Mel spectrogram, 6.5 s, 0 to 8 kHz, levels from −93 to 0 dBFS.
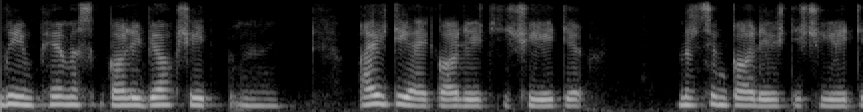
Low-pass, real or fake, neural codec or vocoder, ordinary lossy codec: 7.2 kHz; fake; codec, 16 kHz, 4 kbps, FreqCodec, smaller model; Opus, 32 kbps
